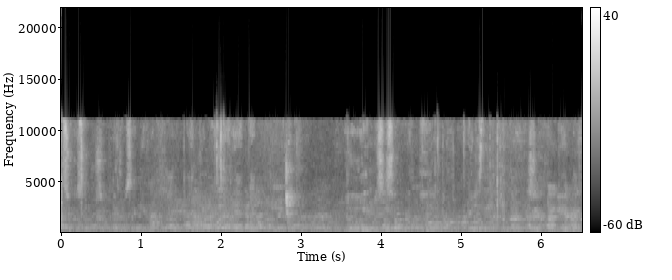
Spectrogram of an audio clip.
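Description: Indistinct chatter of several people talking at once, a steady babble of overlapping voices.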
